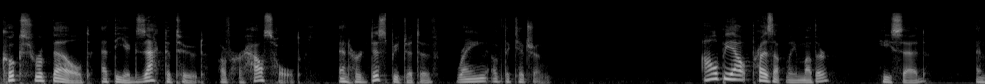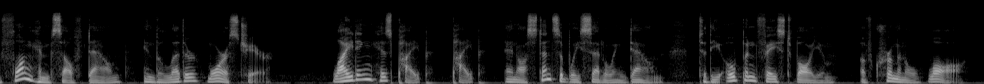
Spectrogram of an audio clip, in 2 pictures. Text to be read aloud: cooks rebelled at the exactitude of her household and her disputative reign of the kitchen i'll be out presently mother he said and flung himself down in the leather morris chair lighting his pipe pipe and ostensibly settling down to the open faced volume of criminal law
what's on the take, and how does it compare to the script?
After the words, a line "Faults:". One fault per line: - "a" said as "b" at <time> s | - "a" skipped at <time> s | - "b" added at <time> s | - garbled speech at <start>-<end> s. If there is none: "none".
cooks rebelled at the exactitude of her household and her disputative reign of the kitchen i'll be out presently mother he said and flung himself down in the leather morris chair lighting his pipe pipe and ostensibly settling down to the open faced volume of criminal law
Faults:
none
